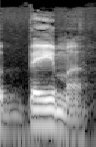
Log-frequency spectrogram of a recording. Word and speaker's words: Bema: This is where we come to the reward bench, or it's called in the in the scriptures called the Bema, B E M A, long E. B E M A, Bema.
